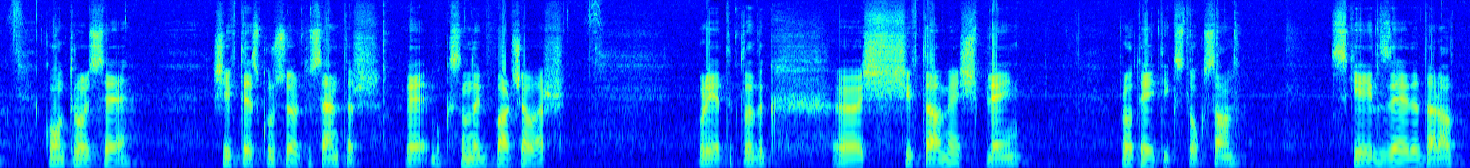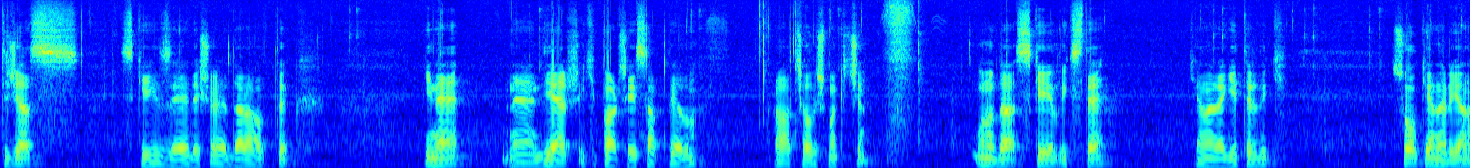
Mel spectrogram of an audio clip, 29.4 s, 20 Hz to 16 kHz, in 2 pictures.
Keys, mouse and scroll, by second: 0.5 ctrl+s, 2.3 shift+s, 5.8 click, 7.3-9.2 drag, 9.3 shift+a, 10.5 Tab, 11.3 r, 13.4 s, 15.2 middle click, 15.9 s, 19.4 Tab, 21.2 h, 21.8 h, 23.2 Tab, 25.3 s, 27.8 click, 28.5-29.4 middle drag.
